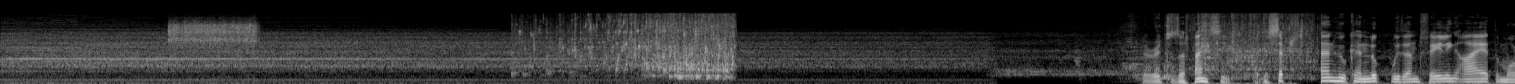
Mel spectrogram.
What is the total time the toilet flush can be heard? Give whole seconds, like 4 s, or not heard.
6 s.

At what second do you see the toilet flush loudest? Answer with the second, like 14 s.
7 s.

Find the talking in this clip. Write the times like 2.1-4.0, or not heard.
11.4-15.1.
